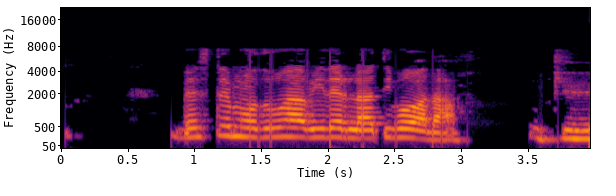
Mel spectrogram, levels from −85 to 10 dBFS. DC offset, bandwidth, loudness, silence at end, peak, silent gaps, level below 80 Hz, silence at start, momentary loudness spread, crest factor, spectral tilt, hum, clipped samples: under 0.1%; 7.8 kHz; -15 LUFS; 0 s; 0 dBFS; 0.24-0.35 s, 0.75-0.82 s; -58 dBFS; 0.05 s; 14 LU; 16 dB; -5.5 dB/octave; none; under 0.1%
